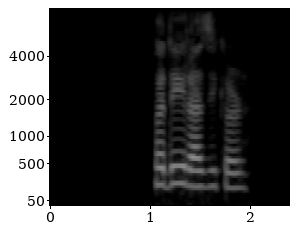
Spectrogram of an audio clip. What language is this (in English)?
Pashto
